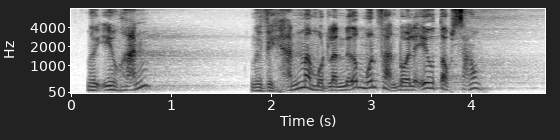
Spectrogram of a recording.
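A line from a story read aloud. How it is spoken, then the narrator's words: Nearly shouting. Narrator (Vietnamese): Hắc Giao miệng nói như quát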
